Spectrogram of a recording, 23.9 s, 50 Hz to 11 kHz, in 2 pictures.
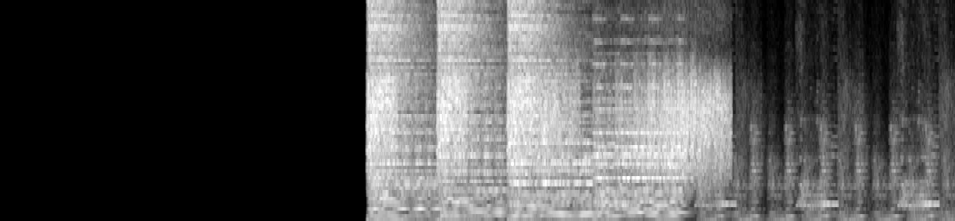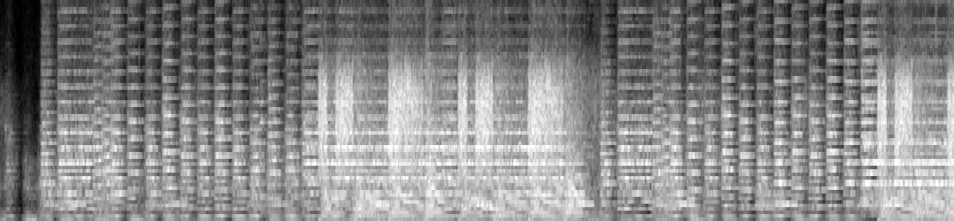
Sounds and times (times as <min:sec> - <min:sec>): Music: 0:04.6 - 0:23.8.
